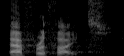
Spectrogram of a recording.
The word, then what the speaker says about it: Ephrathites: Ephrathites? How do you say it? Ephrathites. Thank you.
